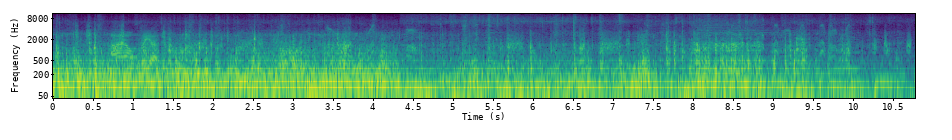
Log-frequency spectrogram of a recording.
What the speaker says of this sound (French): Et il y a beaucoup de vent aussi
